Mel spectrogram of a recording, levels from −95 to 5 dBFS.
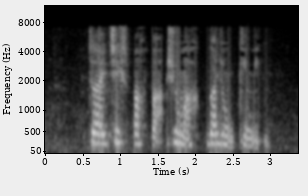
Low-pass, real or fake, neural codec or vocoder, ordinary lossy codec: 7.2 kHz; real; none; AAC, 48 kbps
